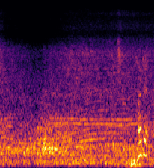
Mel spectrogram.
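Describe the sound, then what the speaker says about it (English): An airplane passing overhead makes a steady, moderately loud rumbling drone that holds for a few seconds, with faint background sounds mixed in. "the noise going on day in and day out, another plane"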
